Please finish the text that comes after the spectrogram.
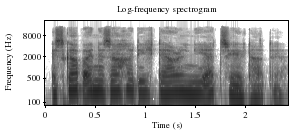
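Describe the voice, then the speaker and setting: Casting: wistful female narrator of radio mystery, medium pitch, breathy rasp, reflective. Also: expressive, moderate pace, darkish tone, no echo, studio quality. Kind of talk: scripted radio drama narration.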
